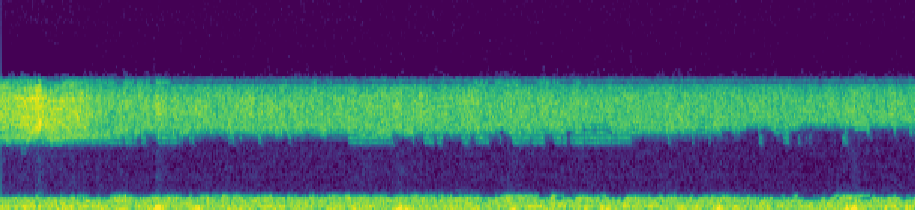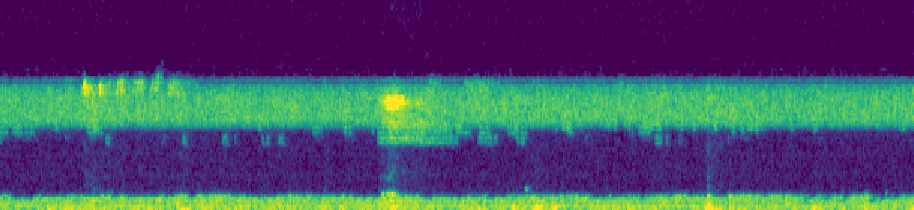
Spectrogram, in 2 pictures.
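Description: A river flows steadily over rocks nearby.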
